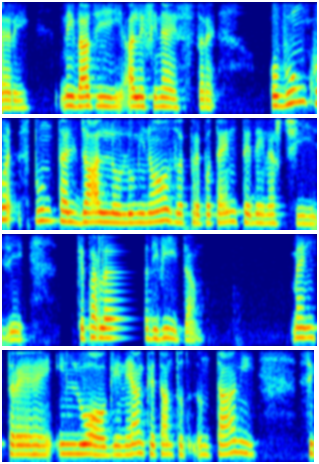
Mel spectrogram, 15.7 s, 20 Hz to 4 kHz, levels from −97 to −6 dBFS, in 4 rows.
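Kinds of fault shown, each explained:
Repeated stalls (stutter): between "luminoso e prepotente dei" and "che parla di vita" (7.64 to 8.78 s), delivery falls behind five times, longest 142 ms. Each gap is filled by stretching the last sound, so the waveform shows smeared, repeated cycles and the spectrogram shows smeared horizontal bands.
Call audio freeze: after "che parla" at 9.20 s, the audio halts for about 0.46 s before "di vita" resumes intact. The last sound drones on, then drops to silence for 90 ms, likely from delayed packets draining the buffer, leaving a flat waveform and a blank spectrogram strip.
Jitter buffer speed-up: after "mentre in luoghi neanche", from 13.89 to 14.86 s, the speech runs about 5% faster at unchanged pitch. Roughly 50 ms is trimmed as tiny pitch-period slices, which shows up as spectrogram detail slightly compressed in time with no shift in harmonics.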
